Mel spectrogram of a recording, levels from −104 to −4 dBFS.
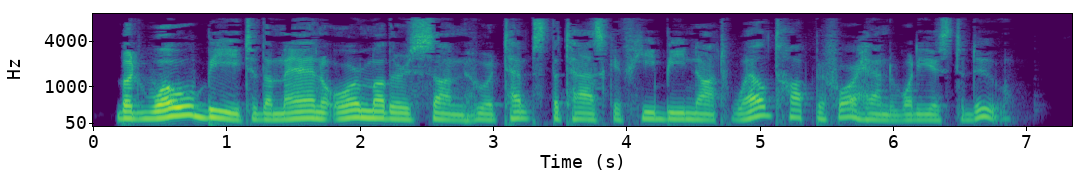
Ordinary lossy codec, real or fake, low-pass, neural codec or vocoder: MP3, 32 kbps; real; 7.2 kHz; none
